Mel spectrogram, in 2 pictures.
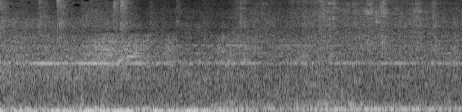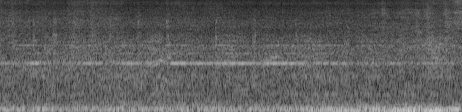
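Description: Train going by: a heavy low rumble, with a thin steady high-pitched tone above it.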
